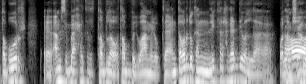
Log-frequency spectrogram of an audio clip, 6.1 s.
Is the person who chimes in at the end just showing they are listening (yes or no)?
no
